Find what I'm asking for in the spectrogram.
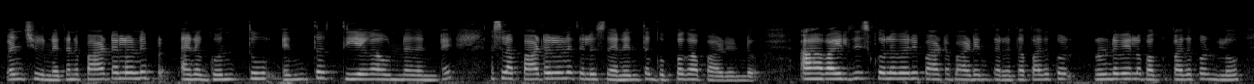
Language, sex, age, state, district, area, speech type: Telugu, female, 18-30, Telangana, Peddapalli, rural, spontaneous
